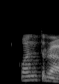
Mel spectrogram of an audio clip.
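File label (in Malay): "kontra", Malay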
